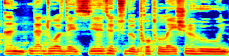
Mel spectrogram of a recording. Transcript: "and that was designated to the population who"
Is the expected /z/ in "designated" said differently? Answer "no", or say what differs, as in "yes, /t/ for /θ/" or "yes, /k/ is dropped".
yes, /s/ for /z/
